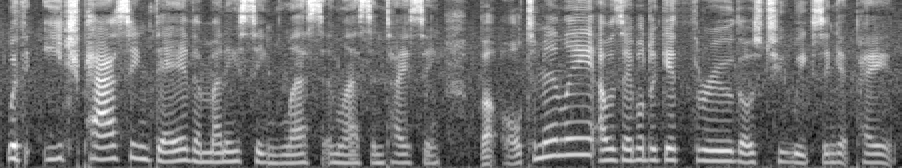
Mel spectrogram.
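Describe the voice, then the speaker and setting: A woman's voice: lowish voice, expressive, a little fast, darkish tone, a little hiss or hum, natural voice. A woman playing an affectionate, wry bodyguard wife in an intimate, soothing ASMR roleplay. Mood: wry, uneasy. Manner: soothing, playful, storytelling. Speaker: voice actor in an audio roleplay. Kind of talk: ASMR roleplay, intimate one-sided dialogue.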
